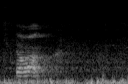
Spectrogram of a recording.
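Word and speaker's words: talk: जैसे कि टॉक, टॉक, ए के बाद एल आया।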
